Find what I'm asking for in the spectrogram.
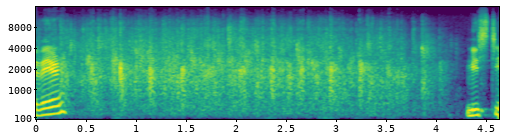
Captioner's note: applause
